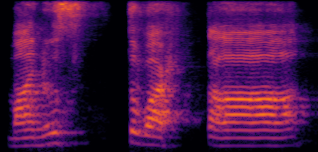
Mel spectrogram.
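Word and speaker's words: മനുസ്ത്വഷ്ടാ: മനു എന്നുള്ള വിസർഗം ഉണ്ടല്ലോ, അത് സകാരായി മാറിയിട്ട് മനുസ്ത്വ. ത്വഷ്ട എന്നാണ്. അതിന്റെ കൂടെ സ് എന്നുള്ളതും കൂടി കൊടുക്കും. മനുസ്ത്വഷ്ട.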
